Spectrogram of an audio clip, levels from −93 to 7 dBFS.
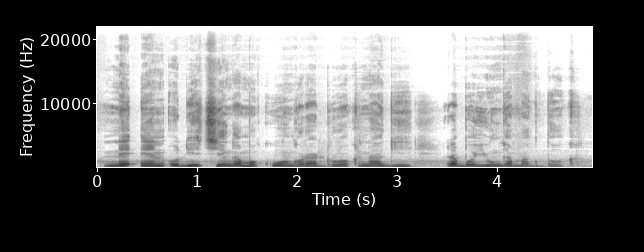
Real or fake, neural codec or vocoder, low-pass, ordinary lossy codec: real; none; none; none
